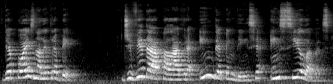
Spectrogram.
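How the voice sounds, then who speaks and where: A woman with a Brazilian accent talks young pupils through a worksheet in a recorded lesson. Her voice sits high and she takes her time, repeating each point patiently. The sound is roomy, and her mic is set some way off. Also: recorded from a distance. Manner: slow, patient explaining with many repetitions. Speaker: primary school teacher.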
